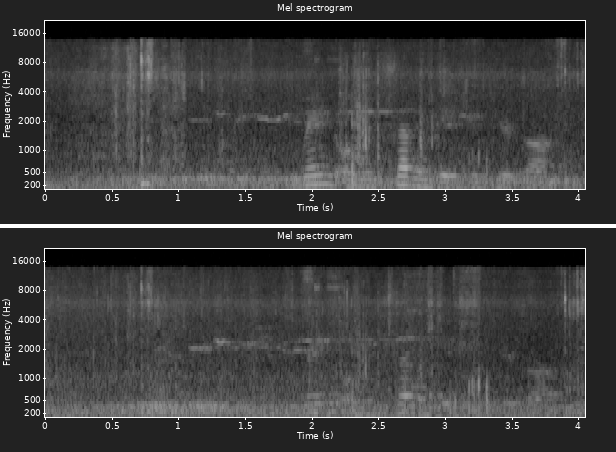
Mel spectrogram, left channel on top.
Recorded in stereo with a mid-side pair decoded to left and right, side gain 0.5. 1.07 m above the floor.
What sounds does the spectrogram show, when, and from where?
1.9 s a woman speaking: 70° left, 0.6 m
